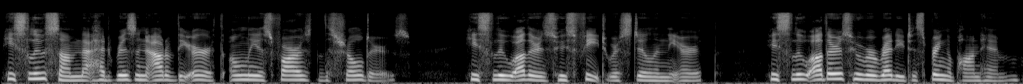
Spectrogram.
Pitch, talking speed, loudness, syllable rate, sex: 200 Hz, 210 wpm, -18 LUFS, 5.1 syllables/s, female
